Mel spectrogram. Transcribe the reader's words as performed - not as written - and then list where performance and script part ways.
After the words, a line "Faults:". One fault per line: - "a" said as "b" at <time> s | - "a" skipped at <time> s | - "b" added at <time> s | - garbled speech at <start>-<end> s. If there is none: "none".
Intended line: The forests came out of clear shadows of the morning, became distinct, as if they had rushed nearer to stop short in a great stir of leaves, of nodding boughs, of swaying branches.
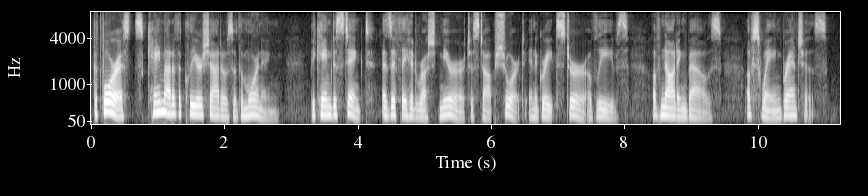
The forests came out of the clear shadows of the morning, became distinct, as if they had rushed nearer to stop short in a great stir of leaves, of nodding boughs, of swaying branches.
Faults:
- "the" added at 1.3 s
